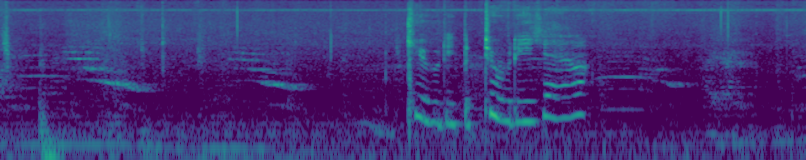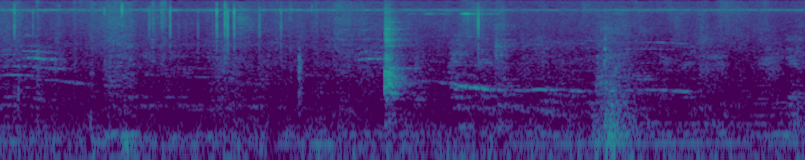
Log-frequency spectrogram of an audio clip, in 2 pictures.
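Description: A cat meows loudly several times up close.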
